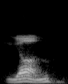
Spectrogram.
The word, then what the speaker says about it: Jung: They call it Jung-E, the robot, but the pronunciation of the character's last name is Young, not Jung.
